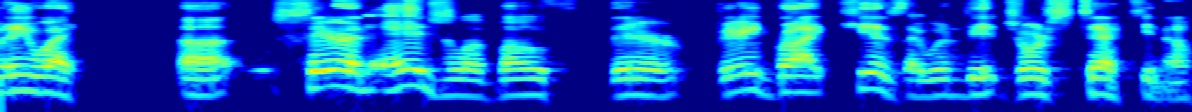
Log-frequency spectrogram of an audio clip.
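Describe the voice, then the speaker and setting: With a Southern US accent, a man speaks at a moderate pace and a fairly high pitch. His tone is dark and mellow with fairly even intonation, and the sound is dry and close with no echo. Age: 70s. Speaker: campus minister. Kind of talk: sermon.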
